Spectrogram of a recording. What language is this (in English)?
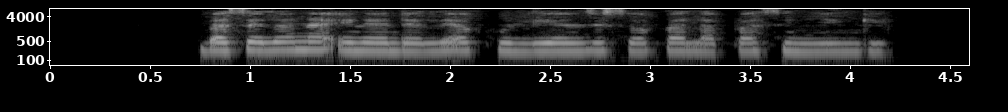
Swahili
